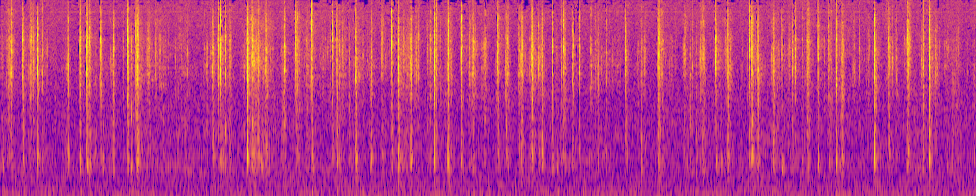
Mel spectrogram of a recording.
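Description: Fast two-handed fingertip typing on the plastic keys of an old dark grey plastic laptop lying open. It makes a rapid, steady stream of short, dry, bright clicks that die away almost instantly, over a faint low background hum.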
